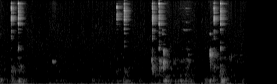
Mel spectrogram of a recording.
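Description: Several faint computer mouse clicks, scattered through near silence.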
